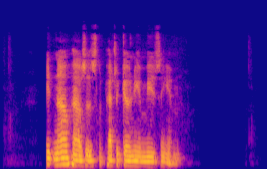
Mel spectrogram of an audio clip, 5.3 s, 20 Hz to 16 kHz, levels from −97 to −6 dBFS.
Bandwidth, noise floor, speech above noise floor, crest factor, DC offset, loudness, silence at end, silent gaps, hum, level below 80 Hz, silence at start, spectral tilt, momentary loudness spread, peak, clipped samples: 7.8 kHz; -77 dBFS; 55 dB; 20 dB; under 0.1%; -22 LUFS; 1.75 s; none; none; -66 dBFS; 0.95 s; -6 dB/octave; 10 LU; -4 dBFS; under 0.1%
